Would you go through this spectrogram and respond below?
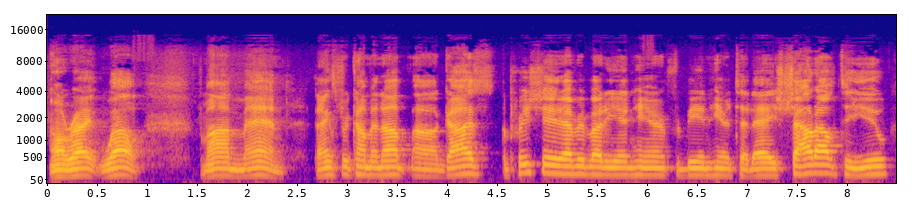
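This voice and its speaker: A man's voice: mid-range voice, measured pace, a bit bright. A man hosts a casual live audio show in a mid-range voice. He is upbeat and encouraging, with plenty of slang and a promotional, rallying way of talking to listeners. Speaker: show host. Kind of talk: upbeat podcast and live audio room hosting.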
